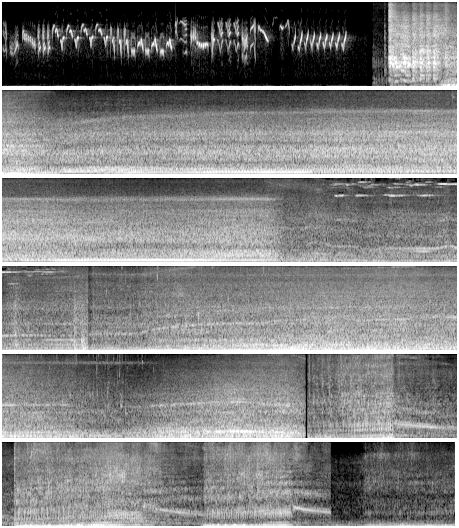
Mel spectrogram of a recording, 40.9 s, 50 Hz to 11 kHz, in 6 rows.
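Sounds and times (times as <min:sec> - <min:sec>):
bird-like chirps: 0:00.0 - 0:05.4
vehicle engine revving: 0:05.8 - 0:19.4, 0:20.5 - 0:40.9.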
